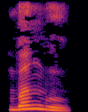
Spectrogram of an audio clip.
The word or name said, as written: ಬಂಗು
